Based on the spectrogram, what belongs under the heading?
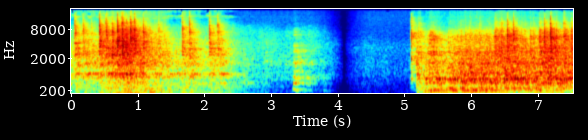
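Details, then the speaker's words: Unimog 416 diesel, just rescued from scrap: runs roughly a few seconds, fades and dies, then fires again after re-priming with the hand pump. Owner suspects the lift pump isn't lifting fuel, causing fuel starvation and stalling. "But I do have a feeling that our lift pump is not quite doing its job because it seems every time we fire it up and run it for a few seconds, I have to reprime it with the hand pump and then we can go for another few seconds."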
